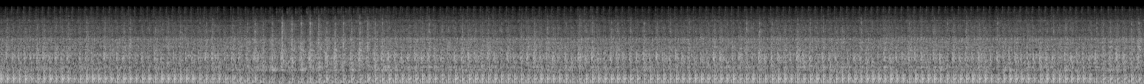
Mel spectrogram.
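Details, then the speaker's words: Husqvarna FE350 converted to FE 366 idling in the garage after a full rebuild, with the spark plug wire reseated and idle raised slightly: even, fast-pulsing idle around four beats a second, no stumbles or knocking. Runs fine. "we don't want to run it a lot in the garage here, so we don't want to get poison here, but yeah, she runs and that's the most important. Everything is fine."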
